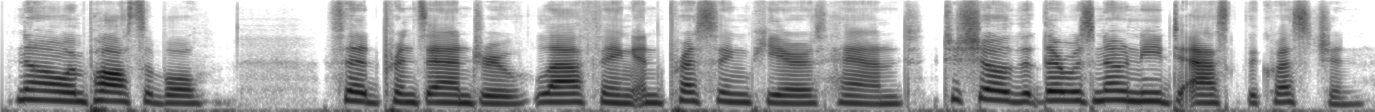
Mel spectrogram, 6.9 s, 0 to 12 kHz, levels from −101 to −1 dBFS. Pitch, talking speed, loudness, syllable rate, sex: 210 Hz, 185 wpm, -19 LUFS, 5.1 syllables/s, female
